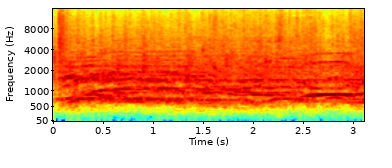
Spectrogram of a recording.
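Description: A crowd applauds steadily to vote for one side's arguments, a dense, even wash of many hands clapping at once, sustained at a constant loud level with no voices standing out.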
